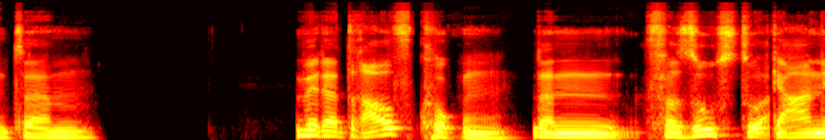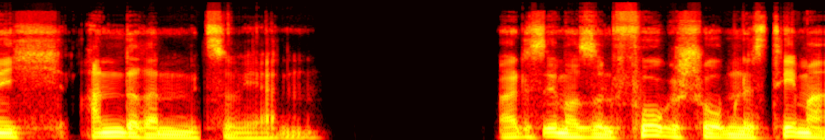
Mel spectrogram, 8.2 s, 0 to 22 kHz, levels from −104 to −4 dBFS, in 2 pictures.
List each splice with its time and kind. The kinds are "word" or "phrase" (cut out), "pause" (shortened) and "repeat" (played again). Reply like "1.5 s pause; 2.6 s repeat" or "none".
1.5 s word; 2.7 s word; 3.9 s word; 5.1 s word; 6.9 s word

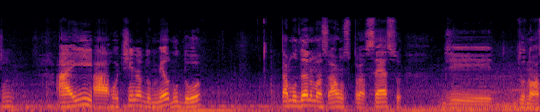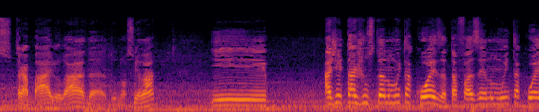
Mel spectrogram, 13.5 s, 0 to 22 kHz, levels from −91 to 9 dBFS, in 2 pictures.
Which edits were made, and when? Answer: 1.1 s word; 2.1 s word; 4.1 s word; 6.4 s word; 8.4 s word

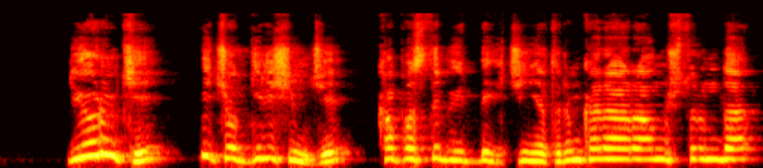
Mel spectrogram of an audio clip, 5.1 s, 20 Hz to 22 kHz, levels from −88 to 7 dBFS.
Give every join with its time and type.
2.4 s pause

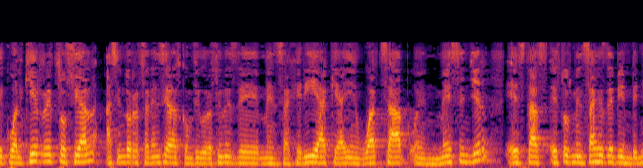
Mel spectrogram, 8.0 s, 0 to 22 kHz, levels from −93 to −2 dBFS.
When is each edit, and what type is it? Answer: 6.3 s pause

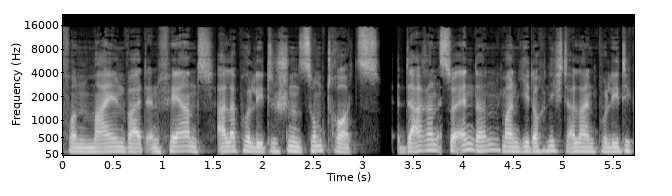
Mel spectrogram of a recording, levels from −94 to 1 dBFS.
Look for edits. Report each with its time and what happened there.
2.4 s word; 3.8 s word; 4.4 s word

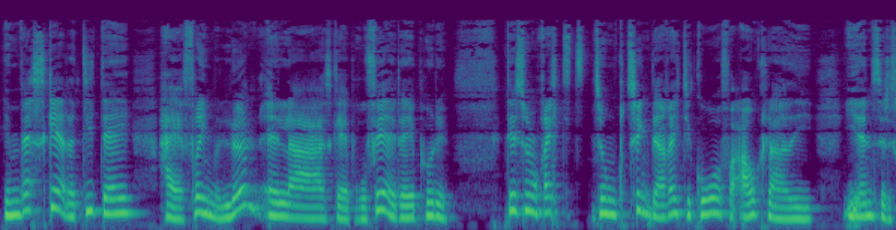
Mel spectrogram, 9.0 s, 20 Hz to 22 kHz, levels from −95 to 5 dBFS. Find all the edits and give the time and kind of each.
none

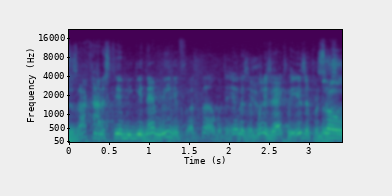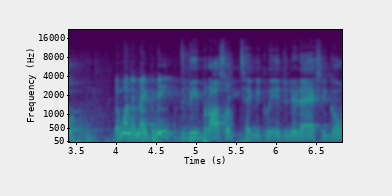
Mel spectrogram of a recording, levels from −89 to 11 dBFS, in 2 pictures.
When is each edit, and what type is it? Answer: 4.8 s phrase; 5.5 s phrase

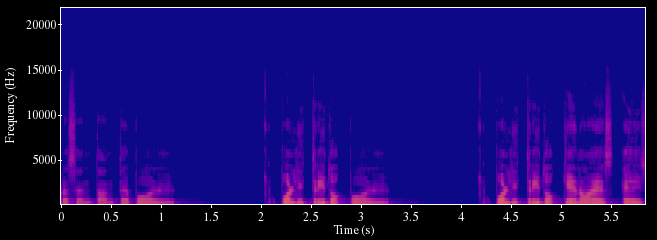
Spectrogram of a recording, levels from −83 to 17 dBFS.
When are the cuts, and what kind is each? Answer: 2.9 s repeat

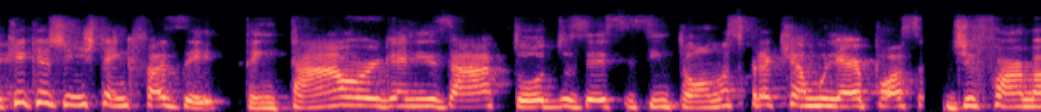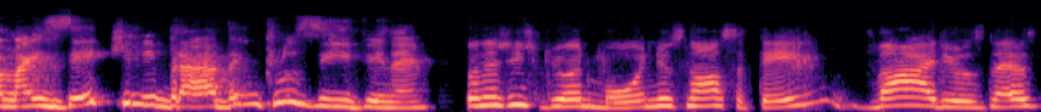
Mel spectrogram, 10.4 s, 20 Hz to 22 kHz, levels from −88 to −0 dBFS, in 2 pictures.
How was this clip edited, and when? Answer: 1.2 s pause; 4.6 s word; 7.5 s pause; 7.9 s word

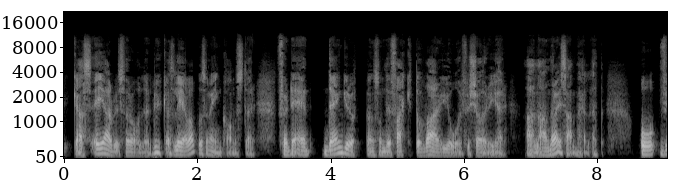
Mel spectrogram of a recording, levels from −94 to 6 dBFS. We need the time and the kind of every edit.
none

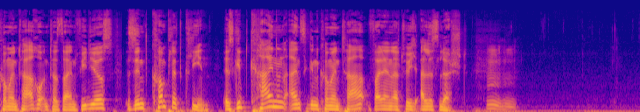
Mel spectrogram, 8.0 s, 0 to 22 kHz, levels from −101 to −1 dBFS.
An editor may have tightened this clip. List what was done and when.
1.5 s pause; 2.7 s pause

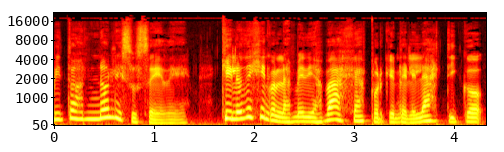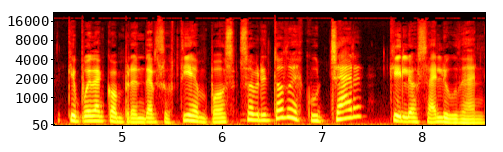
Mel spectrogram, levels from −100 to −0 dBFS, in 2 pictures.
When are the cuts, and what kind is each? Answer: 2.1 s word; 3.4 s word; 6.2 s word

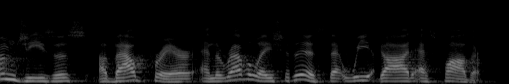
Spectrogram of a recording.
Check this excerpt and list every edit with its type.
2.9 s word; 3.7 s word

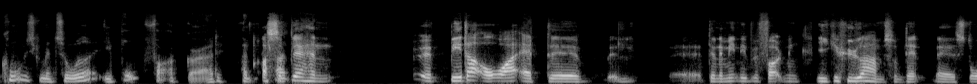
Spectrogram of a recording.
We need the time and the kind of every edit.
2.3 s pause; 8.1 s pause

